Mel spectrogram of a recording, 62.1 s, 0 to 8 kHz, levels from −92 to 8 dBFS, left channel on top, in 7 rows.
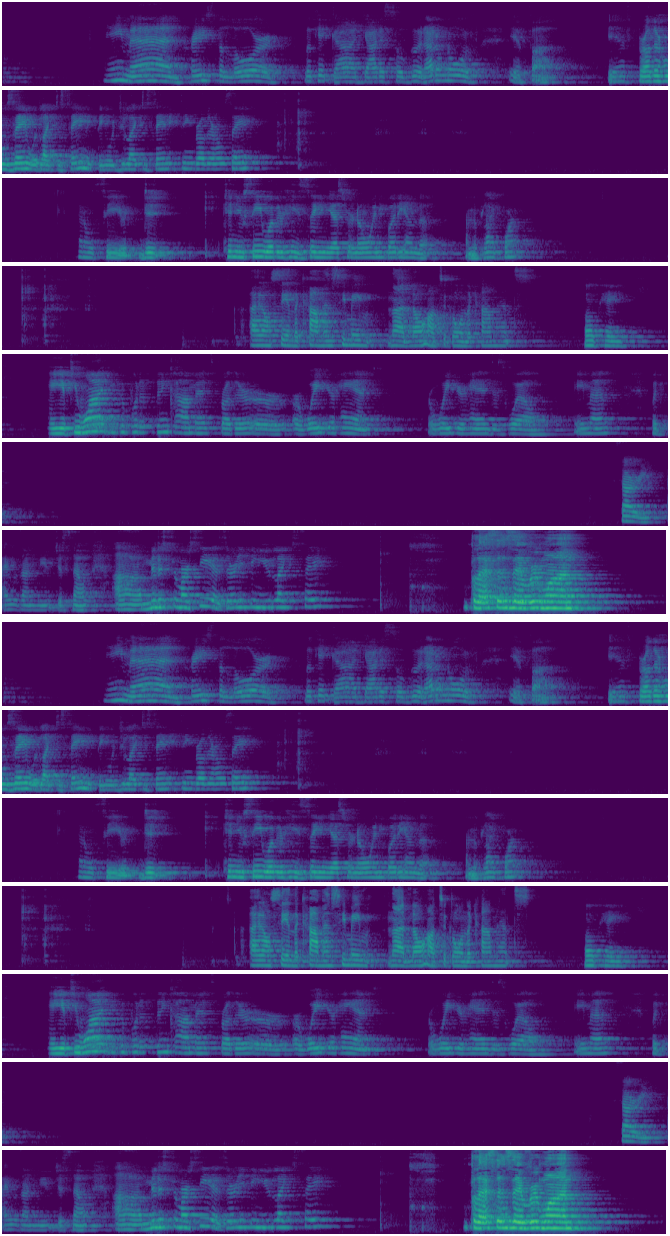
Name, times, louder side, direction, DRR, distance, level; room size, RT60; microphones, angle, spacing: voice 1, 1.4-3.6 4.0-7.4 8.1-12.2 18.8-19.9 20.7-23.5 23.9-24.7 26.9-27.4 34.4-35.0 36.1-40.4 41.2-42.8 43.1-43.6 43.9-44.3 52.7-57.5, equal, 10° left, 6 dB, 1.3 m, -43 dB
voice 2, 29.9-33.6, right 4 dB, 80° right, 10 dB, 1.8 m, -42 dB
voice 3, 59.5-61.0, right 2 dB, 55° right, 7 dB, 2.5 m, -25 dB
23.5 x 12.5 x 9.0 m, 1.2 s
head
